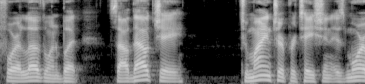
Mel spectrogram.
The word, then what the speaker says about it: saudade: I felt for the first time saudade. Am I saying that right? – Yeah, saudade. – saudade. – Which is a word that only exists in Portuguese.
